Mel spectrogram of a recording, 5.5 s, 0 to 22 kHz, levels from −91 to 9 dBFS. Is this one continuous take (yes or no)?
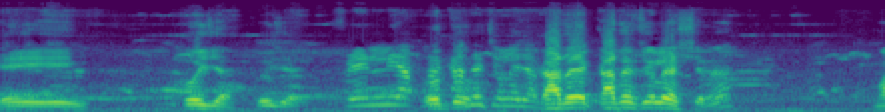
yes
